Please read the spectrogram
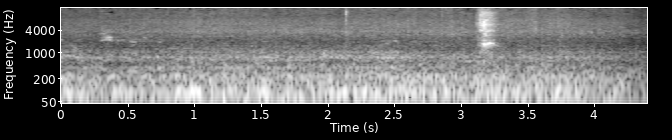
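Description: Steady low rumble of road and engine noise inside a moving car's cabin, with one short hiss about three seconds in.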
